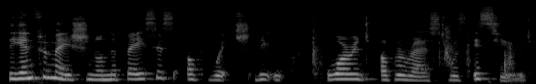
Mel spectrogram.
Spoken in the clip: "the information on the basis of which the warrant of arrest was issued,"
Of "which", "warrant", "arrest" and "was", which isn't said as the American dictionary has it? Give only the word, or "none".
none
